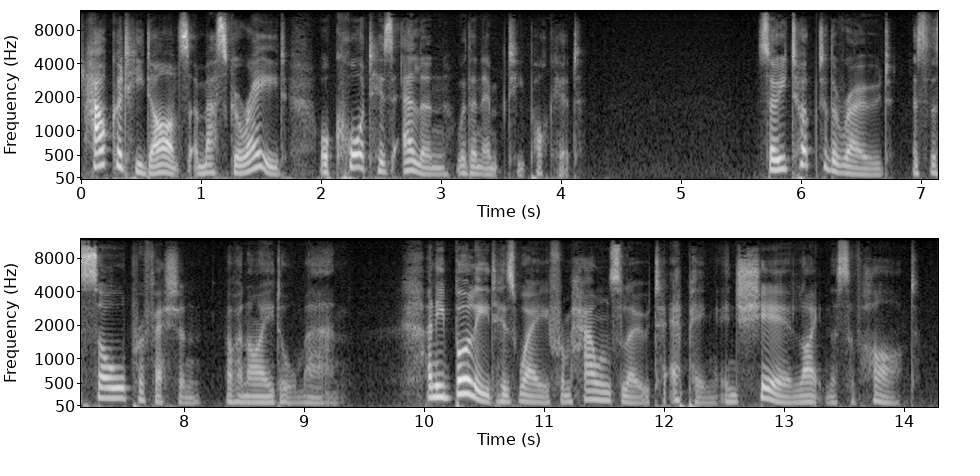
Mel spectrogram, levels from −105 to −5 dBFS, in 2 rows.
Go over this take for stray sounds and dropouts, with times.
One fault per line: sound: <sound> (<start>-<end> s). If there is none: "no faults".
no faults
